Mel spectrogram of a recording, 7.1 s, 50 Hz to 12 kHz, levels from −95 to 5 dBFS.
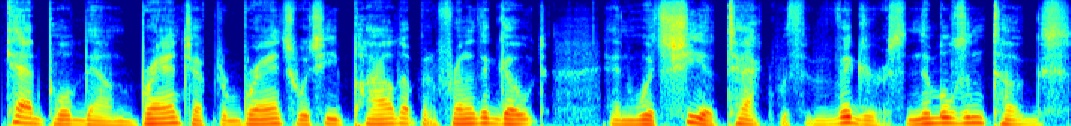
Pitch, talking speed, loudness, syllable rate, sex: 120 Hz, 200 wpm, -18 LUFS, 4.8 syllables/s, male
